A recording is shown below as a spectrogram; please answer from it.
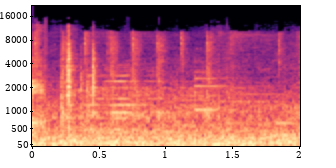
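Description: Background music with a low, steady rumble under it and a few light clicks.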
